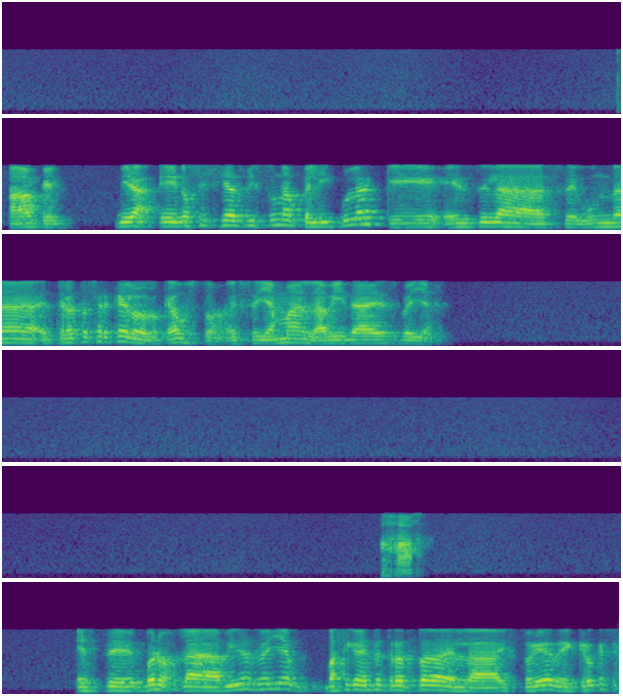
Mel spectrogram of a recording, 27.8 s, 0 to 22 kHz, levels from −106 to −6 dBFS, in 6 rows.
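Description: No technical faults occur anywhere in the speech.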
